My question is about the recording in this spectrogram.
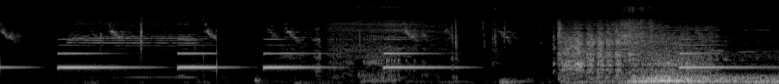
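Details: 2010 Toyota Land Cruiser after fixing a no ignition, no crank, no start security fault by replacing the faulty part: repeating door chime, then engine turns over and catches cleanly into a steady run; starts normally.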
